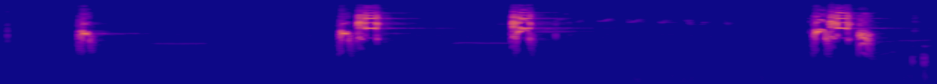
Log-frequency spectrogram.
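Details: Wild pair of grey francolins recorded in their natural surroundings: four separate harsh, buzzy call notes spaced one to two seconds apart, each a short burst with a clipped ending, against silence.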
